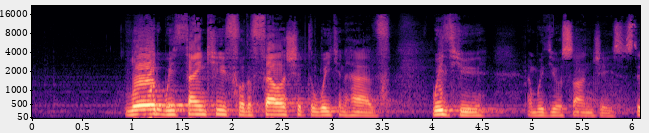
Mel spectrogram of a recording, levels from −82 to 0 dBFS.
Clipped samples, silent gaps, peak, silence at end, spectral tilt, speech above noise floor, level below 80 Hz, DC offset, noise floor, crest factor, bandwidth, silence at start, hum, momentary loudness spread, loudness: under 0.1%; none; 0 dBFS; 0 s; -6 dB/octave; 35 dB; -50 dBFS; under 0.1%; -47 dBFS; 14 dB; 16.5 kHz; 0.95 s; none; 18 LU; -12 LUFS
